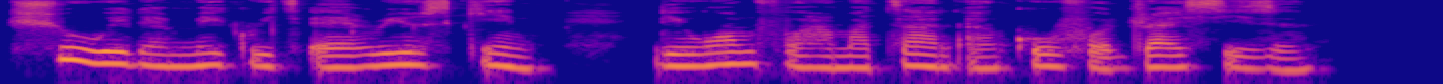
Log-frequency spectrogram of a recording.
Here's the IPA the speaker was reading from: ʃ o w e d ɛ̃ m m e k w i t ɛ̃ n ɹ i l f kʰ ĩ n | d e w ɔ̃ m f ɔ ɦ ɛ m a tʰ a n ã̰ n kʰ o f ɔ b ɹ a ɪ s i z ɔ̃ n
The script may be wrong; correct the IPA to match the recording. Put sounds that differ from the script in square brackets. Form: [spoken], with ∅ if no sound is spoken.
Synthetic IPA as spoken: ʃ [u] w e d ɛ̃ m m e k w i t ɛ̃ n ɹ i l [s] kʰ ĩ n | d e w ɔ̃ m f ɔ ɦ [a] m a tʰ a n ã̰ n kʰ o f ɔ [d] ɹ a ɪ s i z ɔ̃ n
